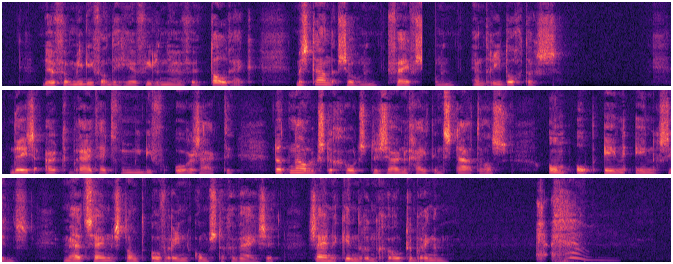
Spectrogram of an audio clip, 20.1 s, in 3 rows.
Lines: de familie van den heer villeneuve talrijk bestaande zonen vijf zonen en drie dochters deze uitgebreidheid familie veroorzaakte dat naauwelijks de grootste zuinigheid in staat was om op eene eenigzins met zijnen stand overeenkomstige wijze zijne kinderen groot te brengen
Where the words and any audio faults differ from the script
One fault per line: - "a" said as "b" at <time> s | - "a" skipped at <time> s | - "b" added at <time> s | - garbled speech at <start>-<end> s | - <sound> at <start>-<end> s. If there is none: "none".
- dropout at 4.2-4.3 s
- throat clearing at 18.7-19.6 s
